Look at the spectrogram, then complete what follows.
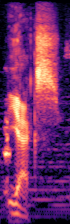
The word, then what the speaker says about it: Iekz: Iekz. Yep, Iekz.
